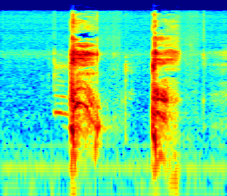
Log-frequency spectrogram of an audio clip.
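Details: Two harsh, wet-sounding cough bursts after a brief vocal sound, an acted coughing fit during a phone call by a man getting over bronchitis; faint background hum.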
